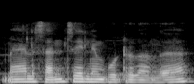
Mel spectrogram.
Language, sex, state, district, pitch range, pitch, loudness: Tamil, male, Tamil Nadu, Kanyakumari, 110-125 Hz, 120 Hz, -17 LUFS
